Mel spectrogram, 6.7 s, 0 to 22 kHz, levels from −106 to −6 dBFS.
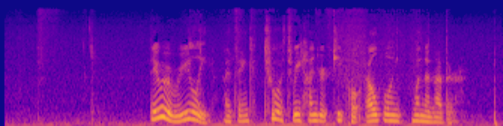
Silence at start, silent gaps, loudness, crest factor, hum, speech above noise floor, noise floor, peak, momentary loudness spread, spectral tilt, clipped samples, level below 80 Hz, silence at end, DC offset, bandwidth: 0.5 s; none; -35 LUFS; 18 dB; none; 26 dB; -60 dBFS; -18 dBFS; 13 LU; -7.5 dB/octave; under 0.1%; -58 dBFS; 0.05 s; under 0.1%; 16 kHz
